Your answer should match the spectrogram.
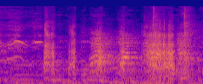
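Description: A man laughing in a run of short bursts, with music underneath.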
